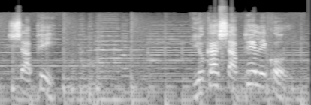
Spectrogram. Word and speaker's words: Chapé: Chapé. C H A P E, pronounced as A. Chapé.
